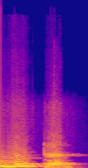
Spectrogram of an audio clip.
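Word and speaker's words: neutral: Spelling कहां कहां कैसे लिखी है, क्या रूल था, ई यू आएगा तो उच्चारण क्या होगा, यू, ई यू। ये देखो यहां रूल कंप्लीट हो रहा है, साउंड किसका देगा, यू का।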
